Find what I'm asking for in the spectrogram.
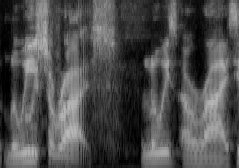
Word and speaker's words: Arraez: Arias, how do you pronounce the name? Arias, is that how you say it? – Luis Arraez.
